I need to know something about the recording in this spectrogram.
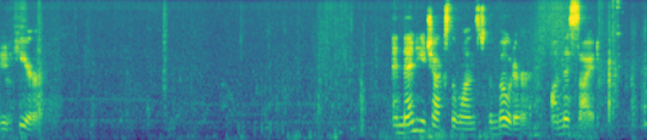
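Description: Water rushes and splashes past a sailing boat's hull.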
